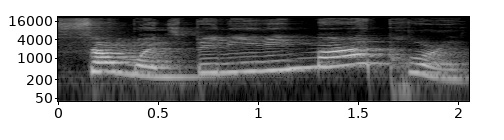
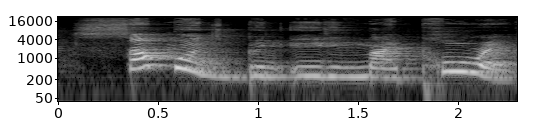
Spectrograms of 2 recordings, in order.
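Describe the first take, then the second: First: The voice is of medium size and pitch. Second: The voice is big, deep and booming. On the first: The middle-sized bear is speaking. "in a medium-sized voice" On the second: The largest bear is speaking. "in a big booming voice"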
